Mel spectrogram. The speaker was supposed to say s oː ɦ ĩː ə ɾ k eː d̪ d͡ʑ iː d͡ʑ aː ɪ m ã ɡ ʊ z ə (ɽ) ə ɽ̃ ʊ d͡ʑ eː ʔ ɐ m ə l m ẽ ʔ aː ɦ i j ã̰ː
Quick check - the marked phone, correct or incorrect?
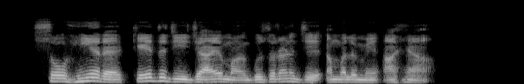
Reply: incorrect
